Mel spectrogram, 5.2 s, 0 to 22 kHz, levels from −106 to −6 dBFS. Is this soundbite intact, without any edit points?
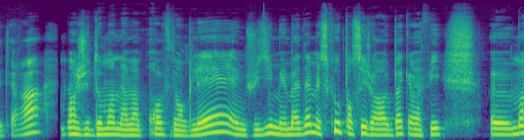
yes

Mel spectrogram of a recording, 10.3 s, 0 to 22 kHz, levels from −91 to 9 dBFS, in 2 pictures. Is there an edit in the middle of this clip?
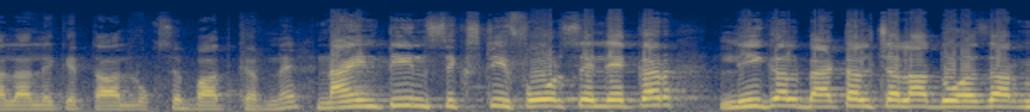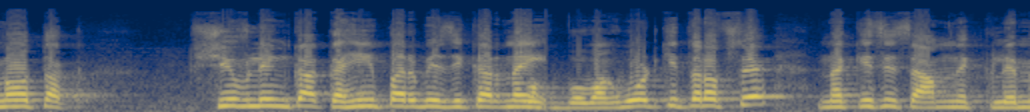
yes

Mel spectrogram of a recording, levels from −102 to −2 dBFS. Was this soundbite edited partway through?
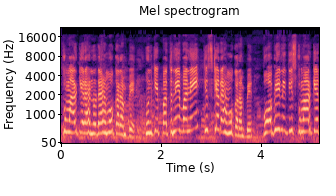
no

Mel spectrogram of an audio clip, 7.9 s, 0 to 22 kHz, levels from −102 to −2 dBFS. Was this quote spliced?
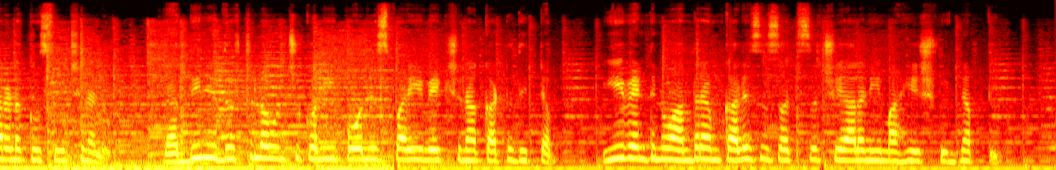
no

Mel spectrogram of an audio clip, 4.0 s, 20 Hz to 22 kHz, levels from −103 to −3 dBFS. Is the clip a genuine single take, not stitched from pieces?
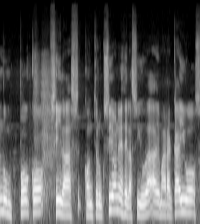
yes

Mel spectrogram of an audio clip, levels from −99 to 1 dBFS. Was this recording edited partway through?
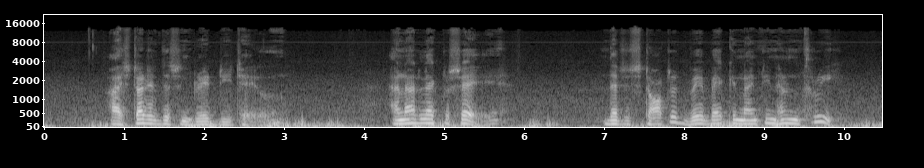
no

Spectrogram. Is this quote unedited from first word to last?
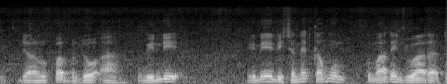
no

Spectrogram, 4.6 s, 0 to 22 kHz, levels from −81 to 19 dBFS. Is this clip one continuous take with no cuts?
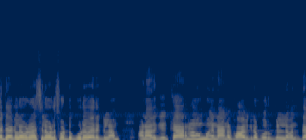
yes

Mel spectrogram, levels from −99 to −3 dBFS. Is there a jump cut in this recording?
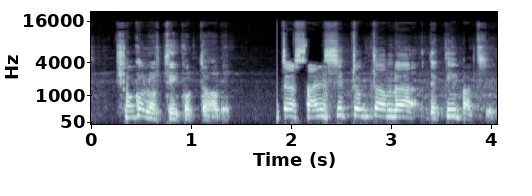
yes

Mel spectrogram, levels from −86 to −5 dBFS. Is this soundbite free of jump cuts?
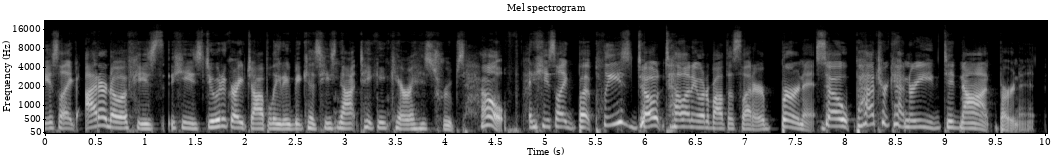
no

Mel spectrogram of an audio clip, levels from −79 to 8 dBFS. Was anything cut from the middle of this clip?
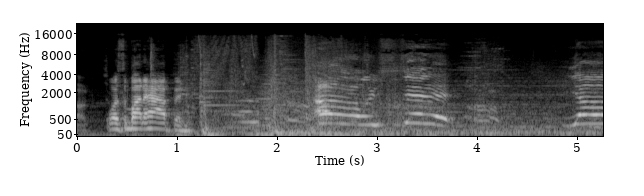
no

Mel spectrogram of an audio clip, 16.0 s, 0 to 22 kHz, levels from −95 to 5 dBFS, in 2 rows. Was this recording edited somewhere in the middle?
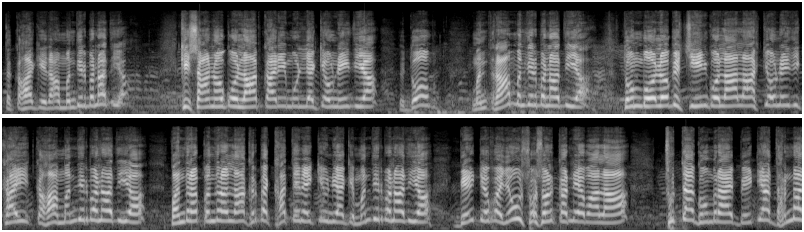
no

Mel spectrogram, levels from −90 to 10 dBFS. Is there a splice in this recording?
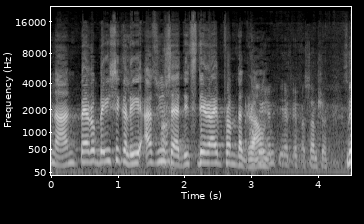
no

